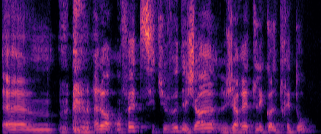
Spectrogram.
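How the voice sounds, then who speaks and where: A man in his forties from France, a teacher telling his story as a guest in a relaxed interview, pausing often with fillers. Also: on the high side. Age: 40s. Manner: hesitant, frequent pauses and fillers. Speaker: guest, Islamic studies teacher. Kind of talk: casual interview chat.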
